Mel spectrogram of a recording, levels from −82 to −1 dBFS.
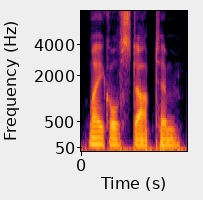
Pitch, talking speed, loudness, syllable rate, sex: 85 Hz, 170 wpm, -17 LUFS, 5.7 syllables/s, male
